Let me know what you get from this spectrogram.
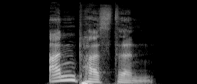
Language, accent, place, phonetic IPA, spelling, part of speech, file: German, Germany, Berlin, [ˈanˌpastn̩], anpassten, verb, De-anpassten.ogg
- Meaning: inflection of anpassen: 1. first/third-person plural dependent preterite 2. first/third-person plural dependent subjunctive II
